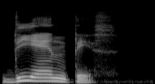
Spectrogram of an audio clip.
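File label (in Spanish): "dientes" Spanish; CUERPO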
